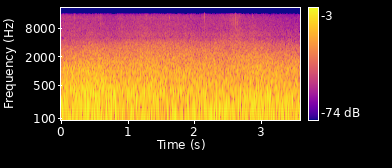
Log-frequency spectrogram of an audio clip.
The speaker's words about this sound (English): So I freed it, I let it go into the wind and where it takes it, nobody knows. But certainly this is extremely strong. I mean, the trees, when it really gusts, the trees are bending way over.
